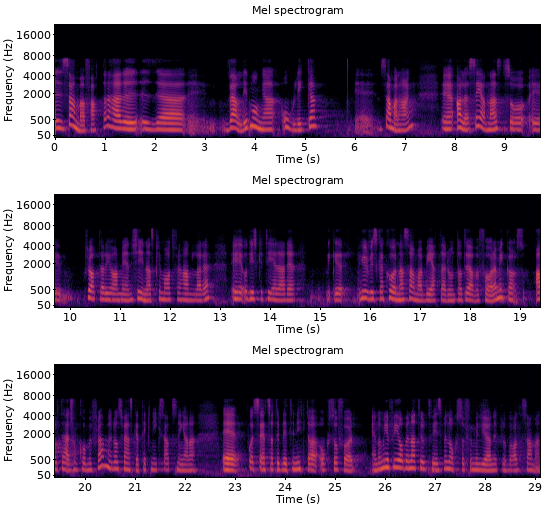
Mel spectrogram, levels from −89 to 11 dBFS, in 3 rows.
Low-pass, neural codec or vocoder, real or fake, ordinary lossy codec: 7.2 kHz; codec, 24 kHz, 0.9 kbps, DualCodec; fake; none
